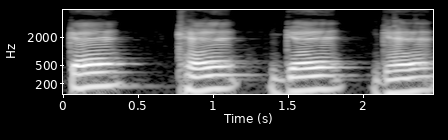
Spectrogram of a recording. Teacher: तो अकुह विसर्जनीय नाम कंठ है अर्थात आकार ए या आ, क ख ग घ अंग है और विसर्ग, इनका उच्चारण स्थान होता है कंठ, इसलिए इन्हें कंठ्य वर्ण भी कहा जाता है। आकार, कैवर्ग, विसर्ग और है, तो इनका उच्चारण स्थान होता है कंठ, इसलिए इन्हें कंठ्य वर्ण कहा जाता है।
